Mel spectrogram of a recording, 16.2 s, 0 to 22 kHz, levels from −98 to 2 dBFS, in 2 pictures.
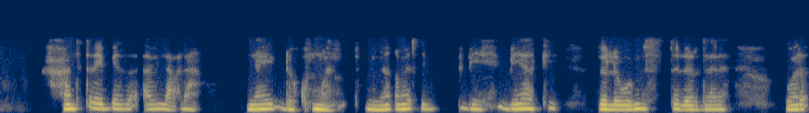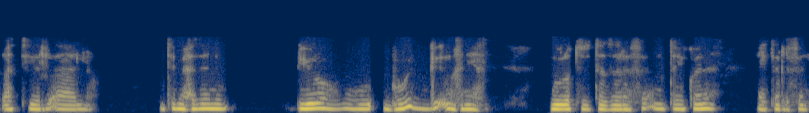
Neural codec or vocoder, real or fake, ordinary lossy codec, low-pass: none; real; Opus, 32 kbps; 5.4 kHz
